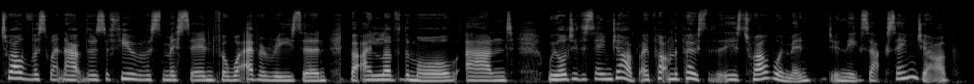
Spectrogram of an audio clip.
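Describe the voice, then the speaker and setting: With a North Wales accent, a woman at a medium pitch talks at a fairly quick pace with hardly any pauses, on a very clean recording with a silent background. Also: ordinary pitch variation. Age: 30s. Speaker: aesthetics practitioner. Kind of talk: casual interview chat. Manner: animated.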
